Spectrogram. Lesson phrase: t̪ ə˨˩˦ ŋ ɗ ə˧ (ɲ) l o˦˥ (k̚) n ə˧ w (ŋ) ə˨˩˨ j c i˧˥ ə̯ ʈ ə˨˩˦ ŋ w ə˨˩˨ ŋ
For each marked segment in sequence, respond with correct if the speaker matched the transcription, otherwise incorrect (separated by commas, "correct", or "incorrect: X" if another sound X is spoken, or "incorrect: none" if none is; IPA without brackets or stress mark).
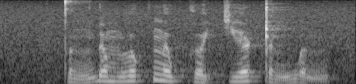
incorrect: m, correct, incorrect: k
